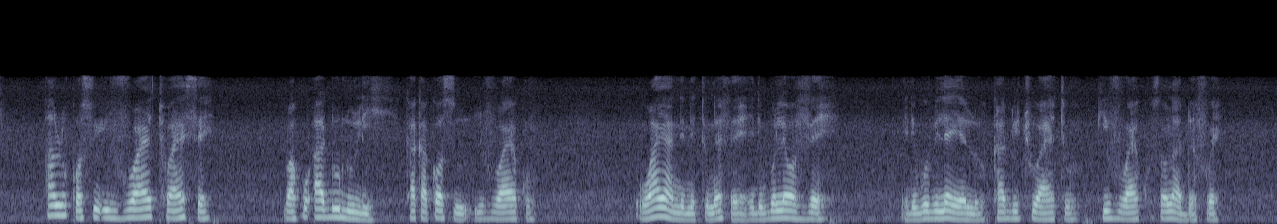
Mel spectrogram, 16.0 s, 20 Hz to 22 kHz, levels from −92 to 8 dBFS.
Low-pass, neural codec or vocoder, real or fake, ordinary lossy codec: 5.4 kHz; none; real; MP3, 48 kbps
